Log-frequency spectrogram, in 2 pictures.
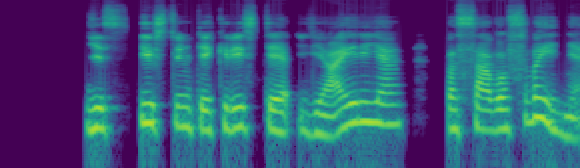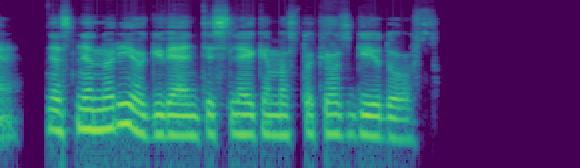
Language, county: Lithuanian, Panevėžys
